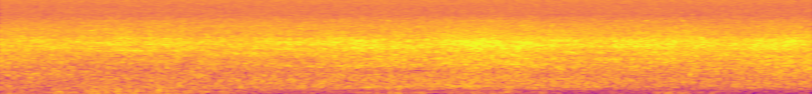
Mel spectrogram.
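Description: Steady, even rushing outdoor ambient noise with no distinct events.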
